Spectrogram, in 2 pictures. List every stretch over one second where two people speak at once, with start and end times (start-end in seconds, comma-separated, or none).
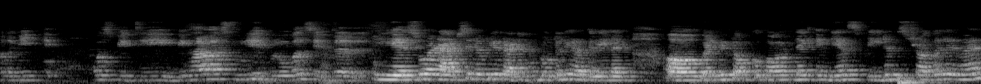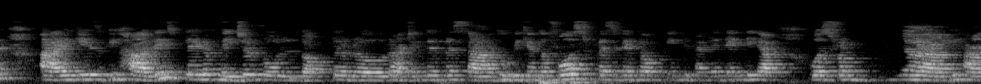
none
